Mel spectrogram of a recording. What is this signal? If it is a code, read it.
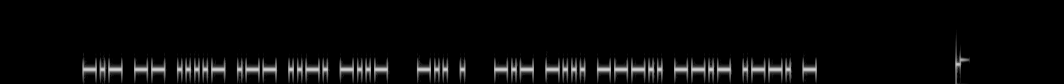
Morse code, heard as a keyed tone, about 28 wpm, 700 Hz. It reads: KM4WFX DE KB8QPT
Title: USA Callsign DE Callsign - 6 Characters - 28wpm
